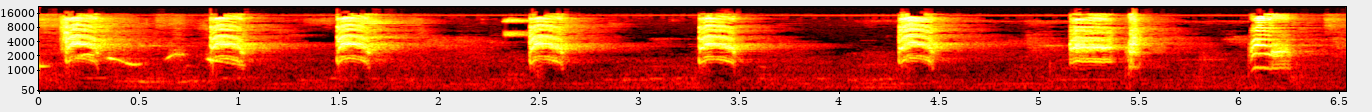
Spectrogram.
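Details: Long-tailed shrike (cendet) kept in a cage and acting fierce when provoked, giving loud scratchy squawks repeated roughly every three-quarters of a second, some ending in a brief downslurred note, with quiet gaps between.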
